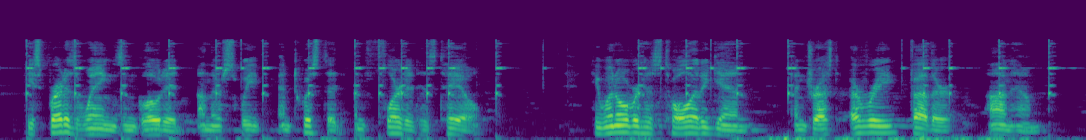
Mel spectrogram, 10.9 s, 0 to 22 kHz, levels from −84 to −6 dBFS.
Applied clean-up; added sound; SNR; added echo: classical method WPE with log-MMSE.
